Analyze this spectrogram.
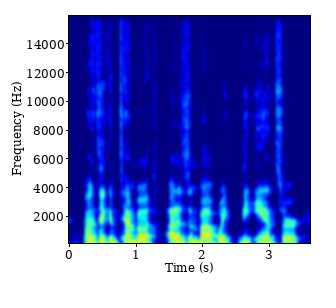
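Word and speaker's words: Themba: the and it's not thba with a th it's TBA the H is silent I'm taking TBA out of Zimbabwe the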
